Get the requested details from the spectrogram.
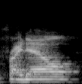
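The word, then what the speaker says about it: Friedl: I don't know how to pronounce his name. Friedel.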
